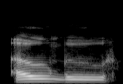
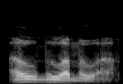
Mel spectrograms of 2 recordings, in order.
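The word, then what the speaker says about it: ʻOumuamua: Brian is telling me how to pronounce this Hawaiian name. Okay. Oumuamua. Oumuamua. Okay, thank you. I will try to remember that. Oumuamua.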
